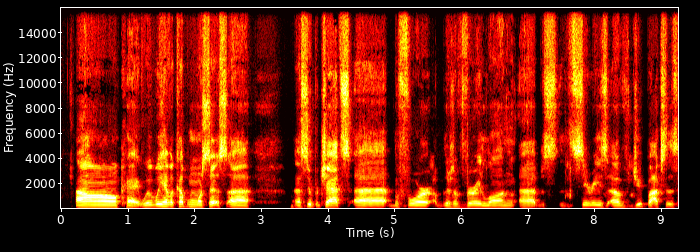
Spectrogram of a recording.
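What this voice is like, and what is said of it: Hoarse, fading voice. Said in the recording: “I'm currently losing my voice.”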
